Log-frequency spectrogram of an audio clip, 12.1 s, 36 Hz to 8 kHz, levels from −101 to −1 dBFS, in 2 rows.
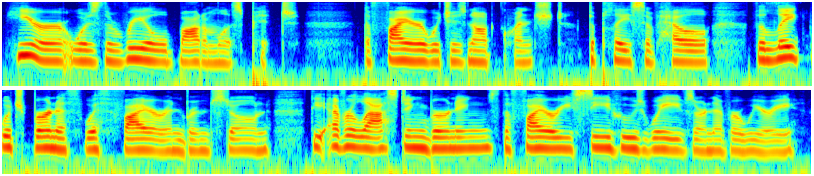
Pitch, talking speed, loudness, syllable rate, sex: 180 Hz, 175 wpm, -21 LUFS, 5.0 syllables/s, female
